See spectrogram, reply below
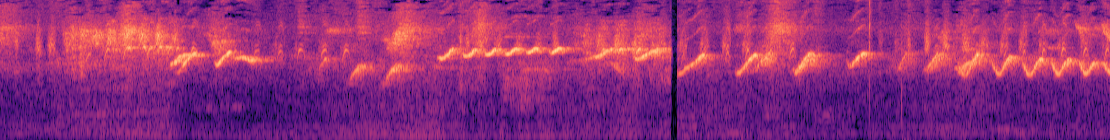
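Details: Huyt Co bird in competitive singing, giving fast repeated whistled zigzag notes in runs, ending with a rapid trilled series.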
